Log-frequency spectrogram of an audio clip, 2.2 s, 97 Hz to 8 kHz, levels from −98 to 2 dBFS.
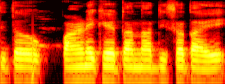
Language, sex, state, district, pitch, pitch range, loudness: Marathi, male, Maharashtra, Dhule, 120 Hz, 115-120 Hz, -18 LUFS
